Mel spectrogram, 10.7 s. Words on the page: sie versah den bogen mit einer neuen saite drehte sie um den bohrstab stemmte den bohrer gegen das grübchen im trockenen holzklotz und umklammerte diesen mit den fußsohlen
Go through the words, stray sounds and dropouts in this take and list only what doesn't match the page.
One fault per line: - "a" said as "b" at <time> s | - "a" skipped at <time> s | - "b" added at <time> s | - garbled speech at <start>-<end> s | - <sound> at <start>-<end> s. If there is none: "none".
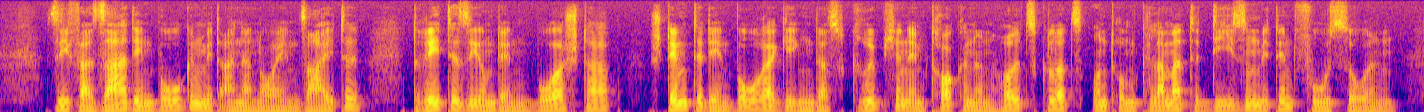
none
